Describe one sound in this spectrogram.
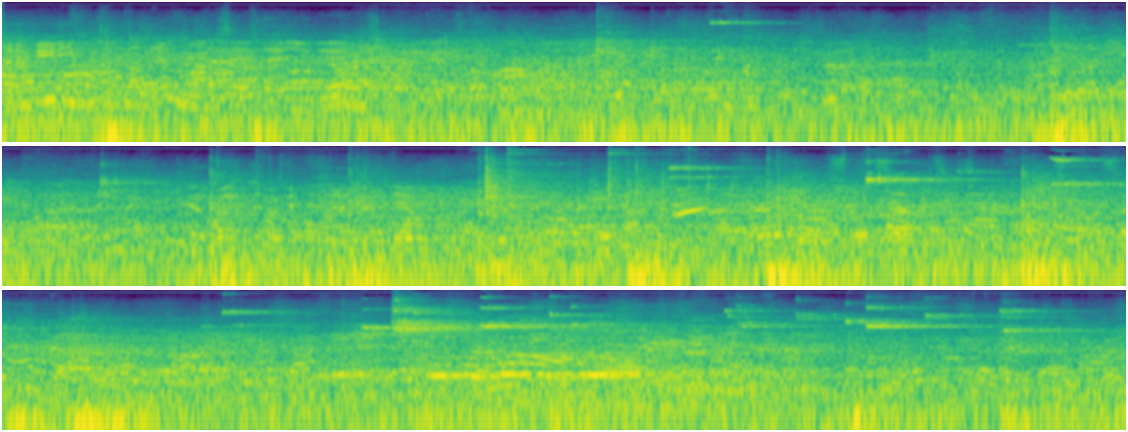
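Players and spectators chatter and call out in an echoing hall.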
